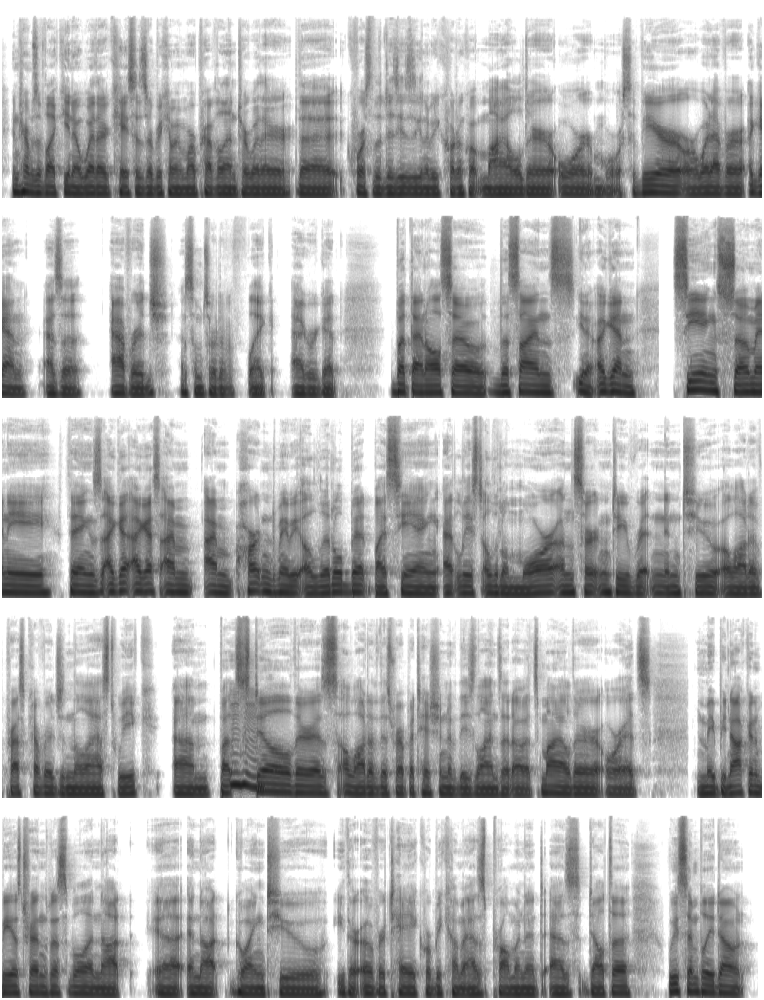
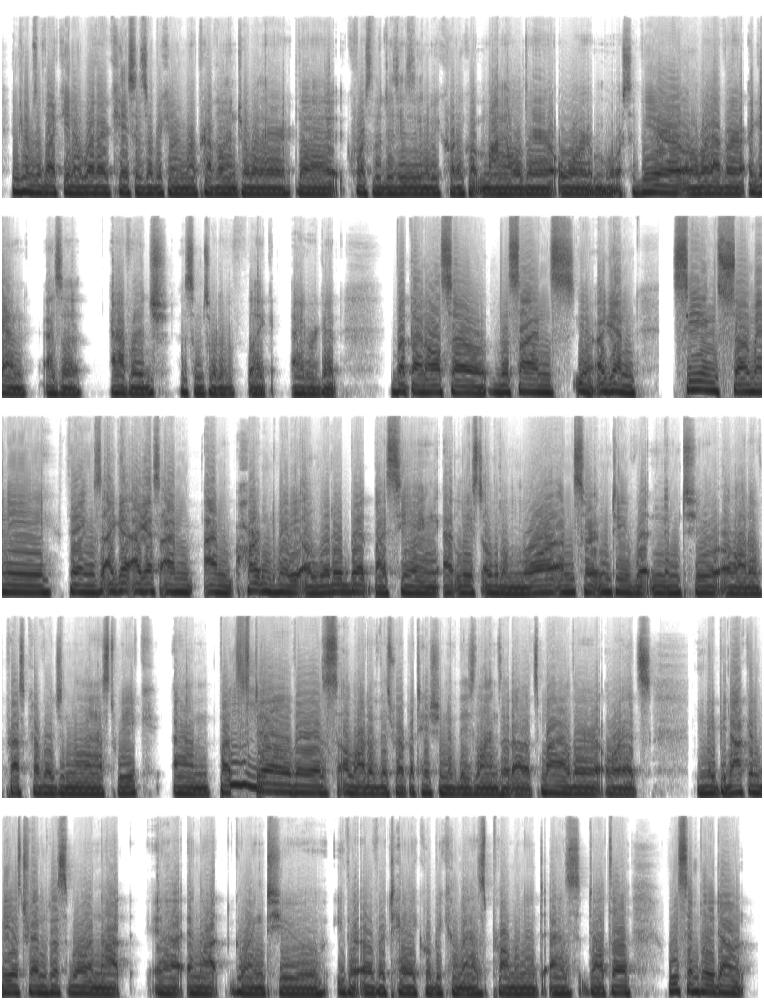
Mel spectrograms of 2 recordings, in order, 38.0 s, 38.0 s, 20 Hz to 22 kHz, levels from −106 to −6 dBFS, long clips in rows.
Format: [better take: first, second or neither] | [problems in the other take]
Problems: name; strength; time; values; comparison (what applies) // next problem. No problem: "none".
first | distortion; heavy; 36% of the sound clipped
